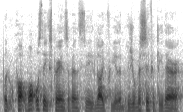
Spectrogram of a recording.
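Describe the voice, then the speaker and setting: An older Irish man leads an on-stage conversation, explaining at length in a low, very dark voice. The sound is dull and lo-fi. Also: racing. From Ireland. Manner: explanatory, animated hand gestures. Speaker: interviewer, gallery director.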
